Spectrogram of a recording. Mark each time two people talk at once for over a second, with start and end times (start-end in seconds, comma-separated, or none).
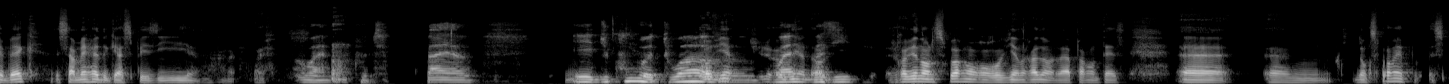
6.9-8.3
